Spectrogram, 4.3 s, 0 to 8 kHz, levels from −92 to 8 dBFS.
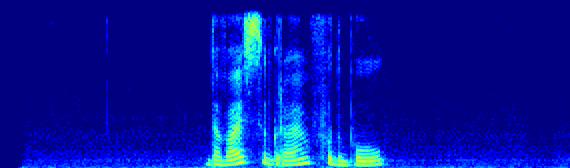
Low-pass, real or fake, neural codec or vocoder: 7.2 kHz; real; none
